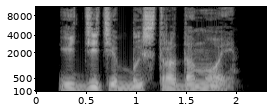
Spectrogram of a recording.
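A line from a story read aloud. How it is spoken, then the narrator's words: Through clenched teeth. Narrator (Russian): процедил отец сквозь зубы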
